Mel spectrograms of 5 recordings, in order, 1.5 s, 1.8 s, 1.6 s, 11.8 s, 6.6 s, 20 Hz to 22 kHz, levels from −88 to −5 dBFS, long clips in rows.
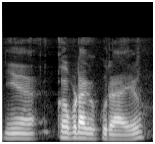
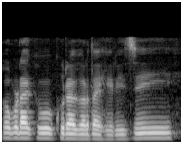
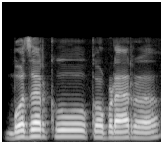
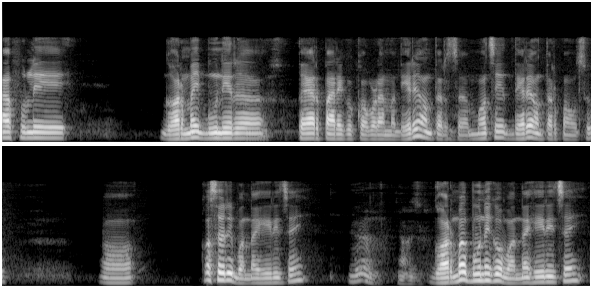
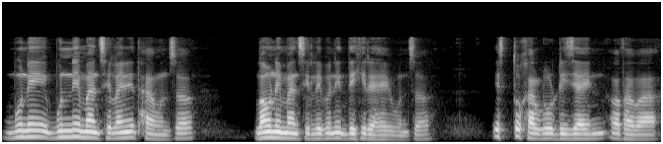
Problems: none marked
